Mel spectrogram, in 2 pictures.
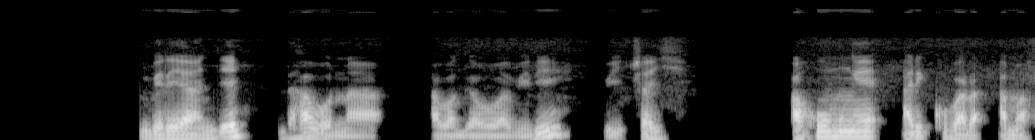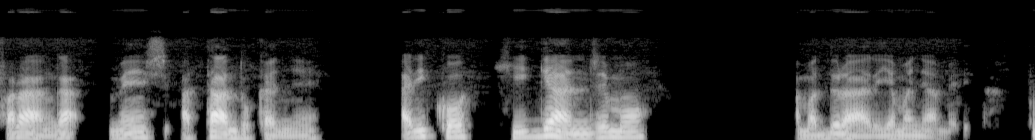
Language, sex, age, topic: Kinyarwanda, male, 50+, finance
